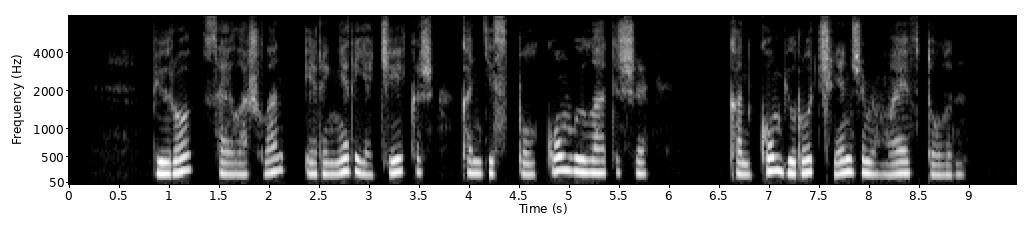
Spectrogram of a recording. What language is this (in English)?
Mari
